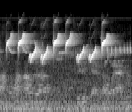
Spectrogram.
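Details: Cinereous tit singing in the lively, steady style called gacor nagen, sounding as in the wild: a bright high two-note phrase, a sharp upslurred whistle then a lower note, repeated about every half second with faint background hiss.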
